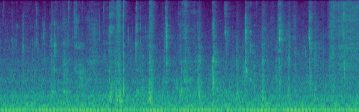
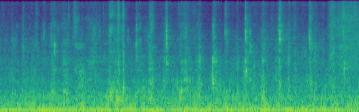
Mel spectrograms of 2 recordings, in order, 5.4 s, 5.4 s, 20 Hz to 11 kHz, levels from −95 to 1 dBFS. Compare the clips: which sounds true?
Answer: first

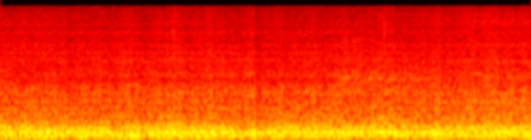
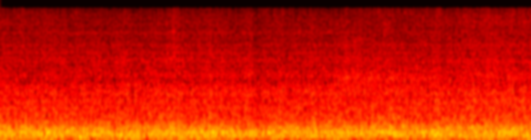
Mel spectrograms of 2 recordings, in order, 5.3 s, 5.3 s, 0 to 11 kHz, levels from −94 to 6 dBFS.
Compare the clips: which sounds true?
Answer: first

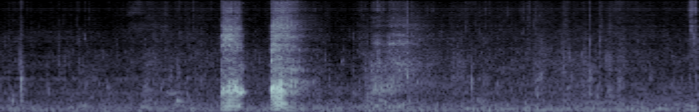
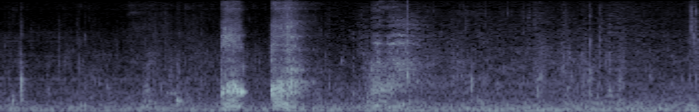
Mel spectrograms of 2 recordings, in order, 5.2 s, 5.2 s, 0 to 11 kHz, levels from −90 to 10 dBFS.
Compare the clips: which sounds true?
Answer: second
